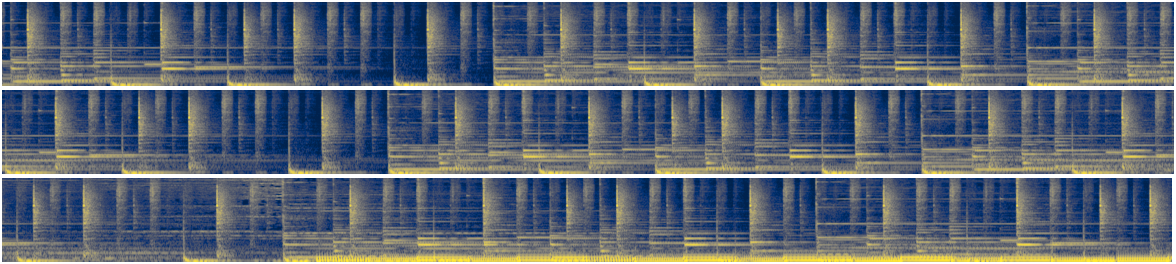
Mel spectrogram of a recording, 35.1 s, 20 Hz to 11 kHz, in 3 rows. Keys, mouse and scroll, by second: 0.7 F4, 1.7-2.9 drag, 2.9 F4, 4.0 click, 4.9 shift+F2, 6.1 click, 7.2-9.8 drag, 9.8-12.7 drag, 13.0 F4, 14.5 click, 17.5 click, 18.9 click, 19.3 scroll down 1, 19.6 click, 19.7 ctrl+space, 19.9 click, 20.2 click, 20.3 ctrl+space, 20.5 click, 20.9 ctrl+space, 21.0 click, 21.2 ctrl+z, 21.4 ctrl+space, 21.5 scroll up 1, 22.1 click, 22.3 ctrl+z, 22.4 click, 22.9 ctrl+space, 22.9 click, 23.4 scroll down 1, 23.5 scroll up 1, 23.7 ctrl+z, 24.0 ctrl+click, 24.2 right click, 24.3 scroll up 1, 24.5 click, 24.7-25.1 scroll down 1, 25.1 scroll up 1, 25.2 click, 25.4 space, 25.5 click, 25.6 scroll down 1, 25.8 click, 26.3 ctrl+z, 26.5 click, 27.1 space, 27.1 click, 27.5 click, 27.8 F4, 27.9 ctrl+s, 28.2 scroll down 1, 28.5 click, 28.8 c, 28.9 ctrl+click, 29.1 scroll down 1, 29.1 F4, 30.5 scroll down 1, 30.6 F4, 30.7 click, 32.6 click, 33.5 F3, 33.6 ctrl+z, 33.8 click, 34.1 scroll up 1, 34.3 right click, 34.6 shift+F2, 34.6 right click, 34.7 click, 34.8 F10, 34.9 click.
